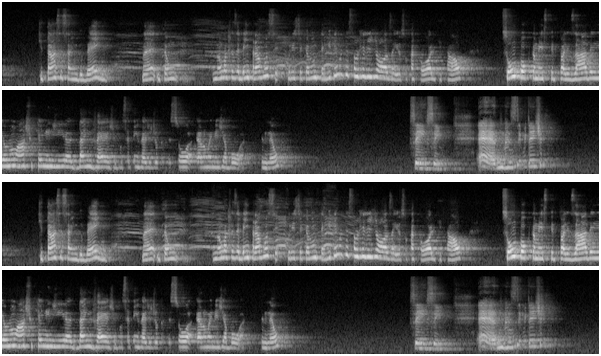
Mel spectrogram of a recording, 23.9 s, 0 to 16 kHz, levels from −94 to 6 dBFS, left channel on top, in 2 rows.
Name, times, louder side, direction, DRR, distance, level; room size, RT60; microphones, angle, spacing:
voice 1, 0.7-2.1 2.8-3.7 4.2-9.2 10.0-16.8 17.1-17.5 21.8-22.3, right 3 dB, 20° right, 10 dB, 0.8 m, -21 dB
Cheering, 2.2-7.7, right 5 dB, 60° right, 3.2 m, -38 dB
voice 2, 20.1-22.7, left 2 dB, 20° left, 6 dB, 3.1 m, -26 dB
27.0 x 22.5 x 6.7 m, 1.2 s
head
